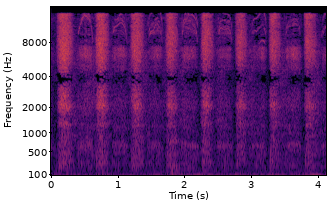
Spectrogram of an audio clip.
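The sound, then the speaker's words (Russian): Rapid rhythmic breathing during a breathing exercise: quick, forceful breaths at an even pace of about two per second, soft and airy, continuing steadily with no talk. “2 минуты дышим, поехали.”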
